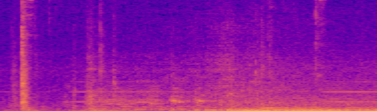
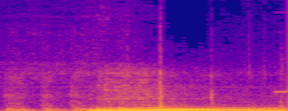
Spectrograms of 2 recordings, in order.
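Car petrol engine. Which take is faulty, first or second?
second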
